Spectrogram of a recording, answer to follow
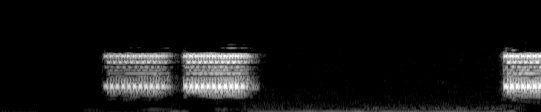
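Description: Telephone ringing with the British double ring: a pair of short rings about a second in, and the next pair starting near the end.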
